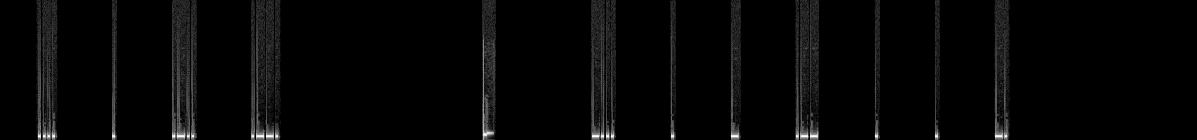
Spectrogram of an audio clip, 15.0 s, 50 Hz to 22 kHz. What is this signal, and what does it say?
Morse code, heard as a keyed tone, about 40 wpm, spaced as for 11 wpm, 700 Hz. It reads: HELP BETWEEN
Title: 8x Character Spacing - Top 300 Words - 40wpm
